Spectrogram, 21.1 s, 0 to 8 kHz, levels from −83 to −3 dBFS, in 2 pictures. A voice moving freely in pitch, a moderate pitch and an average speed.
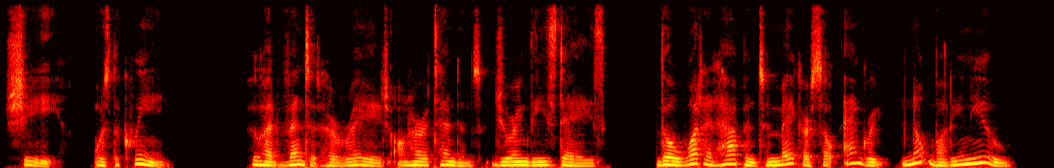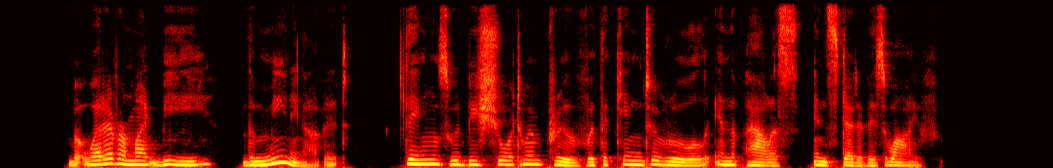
No: average, 4.2 semitones; medium, 165 Hz; average, 150 wpm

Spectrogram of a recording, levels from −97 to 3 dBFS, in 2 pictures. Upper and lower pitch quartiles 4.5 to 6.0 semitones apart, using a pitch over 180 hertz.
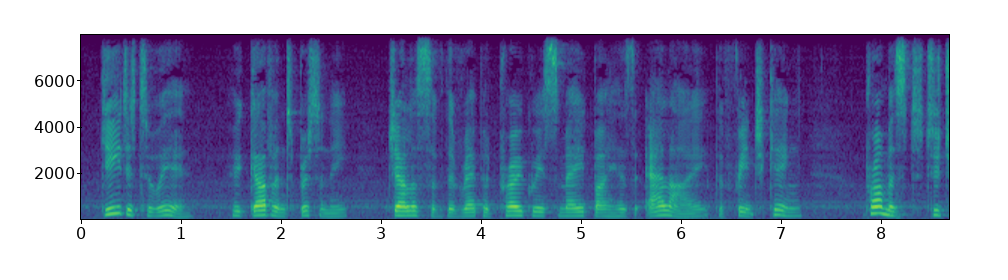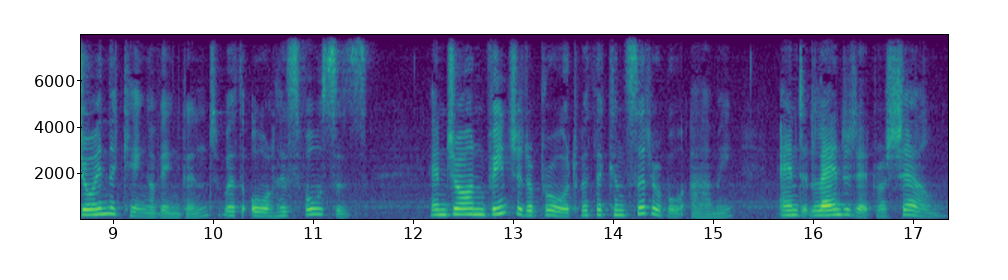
Yes: average, 5.3 semitones; high, 190 Hz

